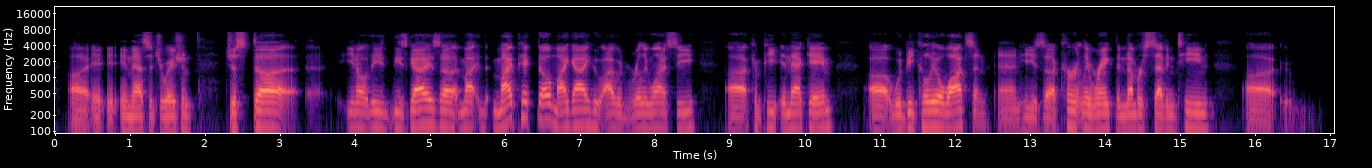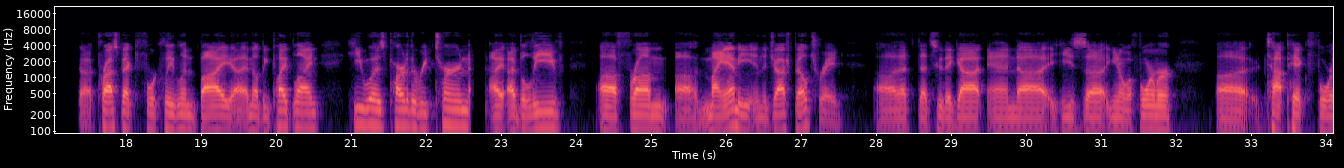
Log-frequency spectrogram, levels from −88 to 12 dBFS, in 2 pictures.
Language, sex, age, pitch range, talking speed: English, male, 40-59, 95-115 Hz, 155 wpm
